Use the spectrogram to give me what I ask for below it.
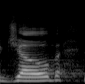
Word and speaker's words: Job: If you're new to the Bible, it's spelled like Job, J-O-B, but it's pronounced Job.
